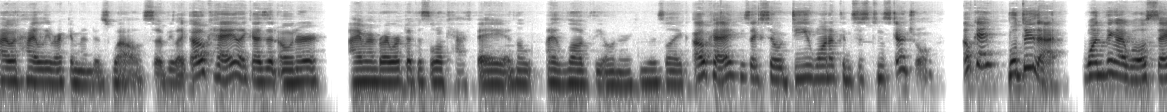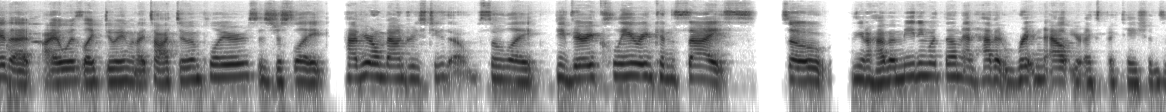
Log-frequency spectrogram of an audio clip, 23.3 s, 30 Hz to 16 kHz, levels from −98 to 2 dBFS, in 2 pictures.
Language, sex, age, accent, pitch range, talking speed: English, female, 20-39, American, 165-215 Hz, 235 wpm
